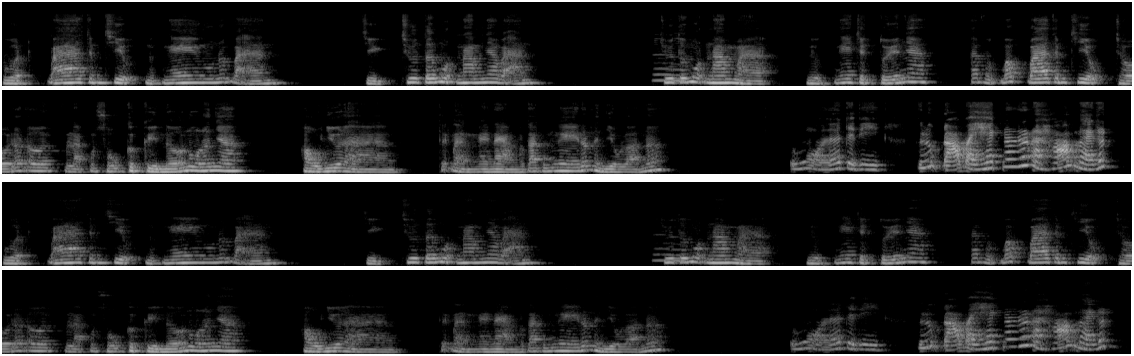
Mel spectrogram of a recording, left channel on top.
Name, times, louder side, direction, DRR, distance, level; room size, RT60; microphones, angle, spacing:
voice 1, 0.0-2.8 3.6-5.4 6.6-7.7 8.0-9.3 9.7-13.8 14.3-15.3 15.7-18.0, left 4 dB, 35° left, 0.4 m, -30 dB
voice 2, 6.5-6.8 19.2-20.2 20.5-22.3, left 6 dB, 70° left, 0.7 m, -30 dB
7.7 x 5.9 x 3.0 m
head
